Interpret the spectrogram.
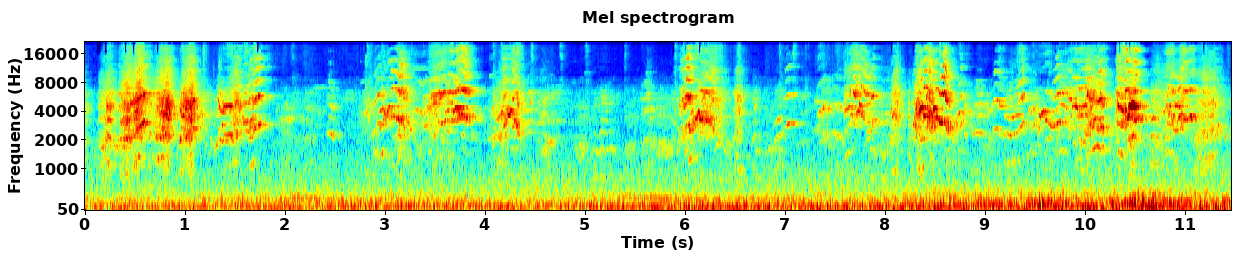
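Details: Lorikeets in a thunder and lightning storm give waves of harsh, screechy chatter in bursts every second or two, with quieter gaps and a constant low rumble beneath.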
